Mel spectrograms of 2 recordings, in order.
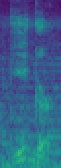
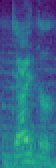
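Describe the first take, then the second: First: It does not sound like Geiger counter. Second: It sounds like the Geiger in Geiger counter. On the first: The speaker calls it right. "I know it's pronounced H R Giger" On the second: The speaker calls it wrong. "not Geiger, like the counter"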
